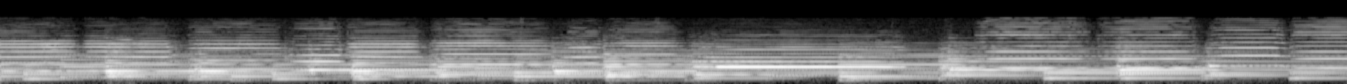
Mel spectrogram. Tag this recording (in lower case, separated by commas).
music, musical instrument, violin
